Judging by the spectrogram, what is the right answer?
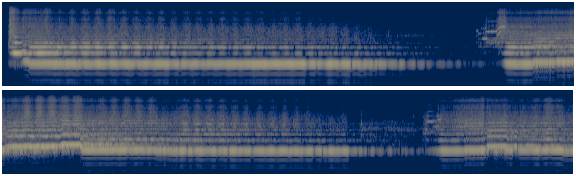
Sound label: Flute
